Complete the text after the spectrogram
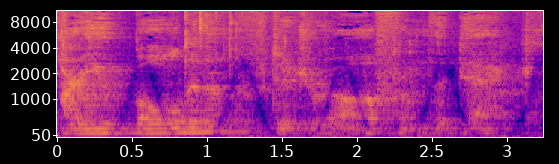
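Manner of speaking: eerie, ghostly, spectral voice. Voicing a deck of cards offering the players a draw, in a spectral voice.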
